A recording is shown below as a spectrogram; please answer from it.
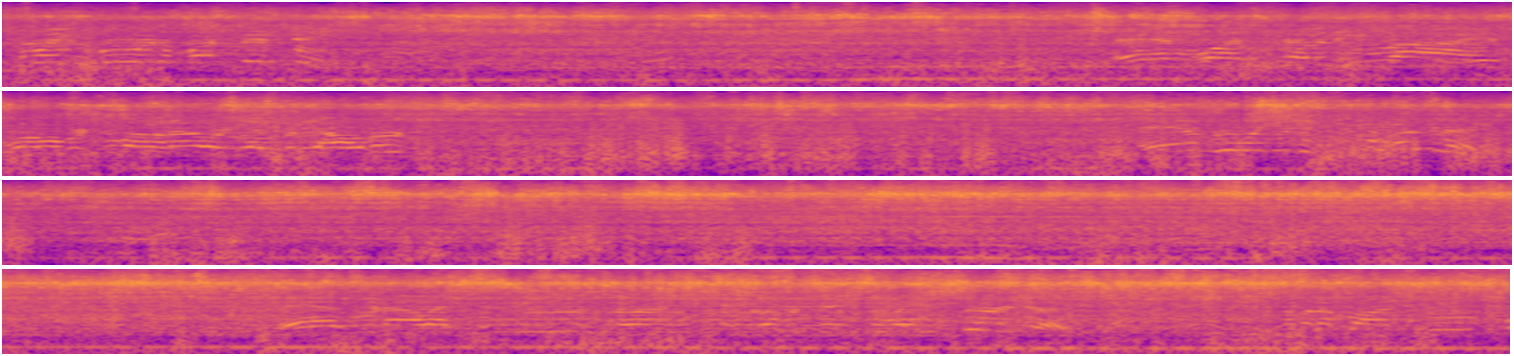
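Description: Oliver farm tractor's engine running steadily under load as it pulls a weight-transfer sled at a slow, even pace, its low drone dipping briefly twice.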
